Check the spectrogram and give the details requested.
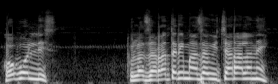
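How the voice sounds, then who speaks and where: A man's voice: very high-pitched, brisk, smooth, no room sound. An actor playing Akash, a tense young man who snaps insults at his partner. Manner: hot-tempered, insulting, then softening.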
